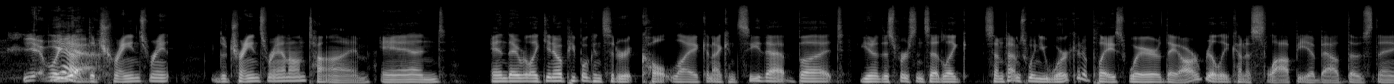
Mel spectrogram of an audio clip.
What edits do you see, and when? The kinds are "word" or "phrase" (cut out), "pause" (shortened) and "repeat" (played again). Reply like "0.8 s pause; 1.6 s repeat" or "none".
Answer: 3.8 s pause; 8.5 s pause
